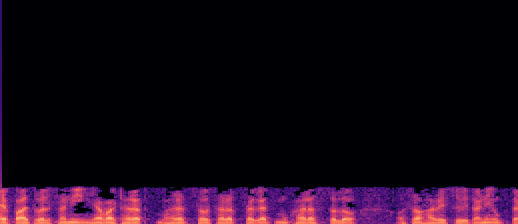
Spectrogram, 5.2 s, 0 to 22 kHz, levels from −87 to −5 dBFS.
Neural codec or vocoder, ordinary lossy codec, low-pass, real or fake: none; none; 3.6 kHz; real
